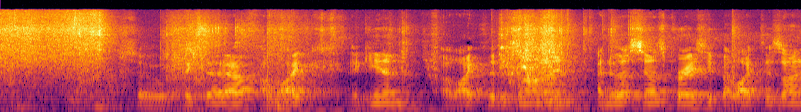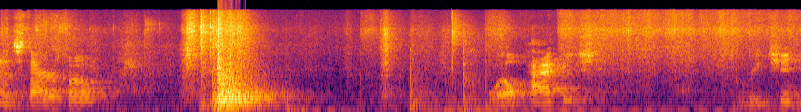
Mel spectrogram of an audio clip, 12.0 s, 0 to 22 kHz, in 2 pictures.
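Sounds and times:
styrofoam thud on wooden floor: 7.5 - 8.3.

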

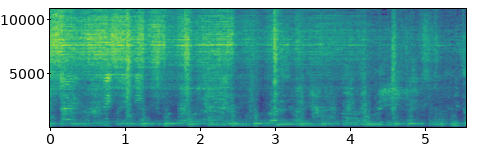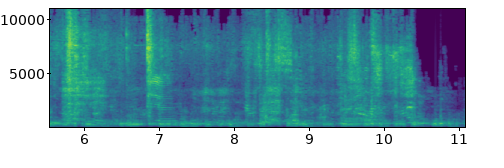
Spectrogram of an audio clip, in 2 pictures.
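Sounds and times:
jazz group playing: 0.0 - 11.0
plucked double bass: 0.0 - 11.0.

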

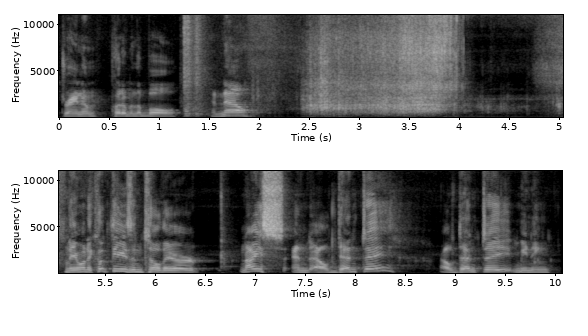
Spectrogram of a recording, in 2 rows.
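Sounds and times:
dry pasta pouring into pot: 2.4 - 4.2.

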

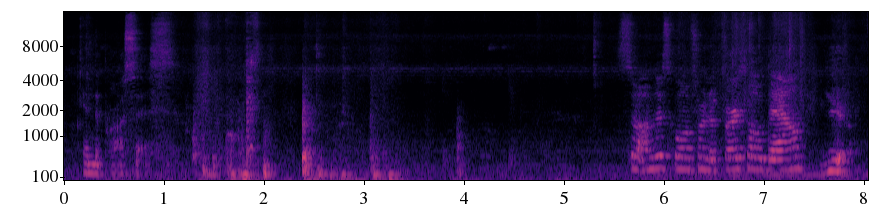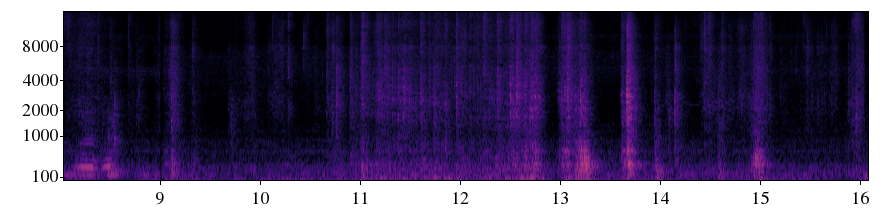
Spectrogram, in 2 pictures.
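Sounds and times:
insulation film crinkling: 6.4 - 16.0.

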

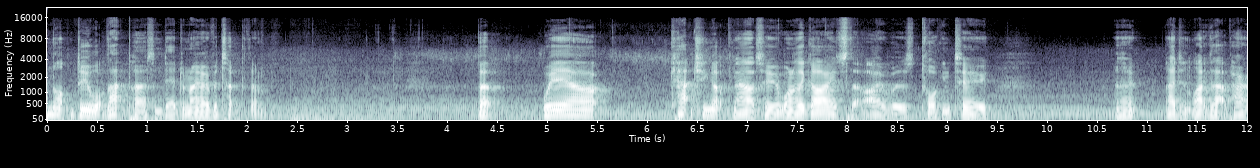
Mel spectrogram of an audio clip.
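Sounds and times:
go-kart engine running: 0.0 - 12.0.

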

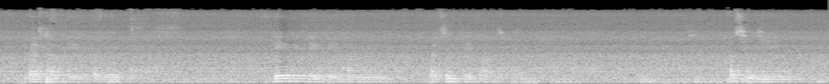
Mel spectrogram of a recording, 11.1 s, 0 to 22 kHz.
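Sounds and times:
air cooler fan whooshing: 0.0 - 11.0.

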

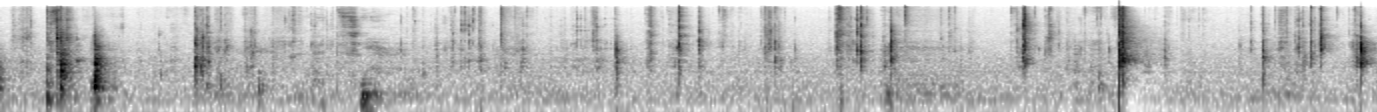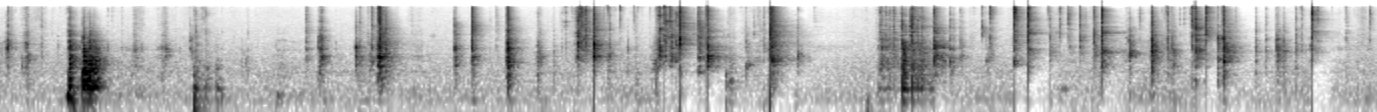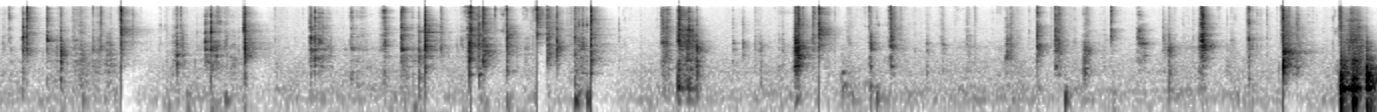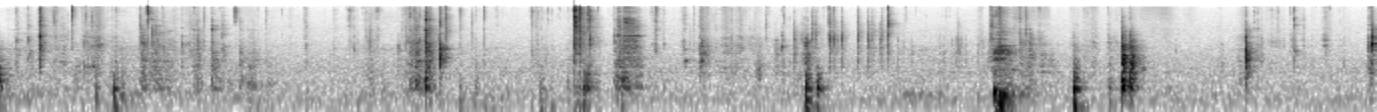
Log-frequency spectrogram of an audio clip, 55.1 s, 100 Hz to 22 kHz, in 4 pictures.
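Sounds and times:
hard plastic cracking and snapping: 4.0 - 52.8, 53.6 - 55.0.

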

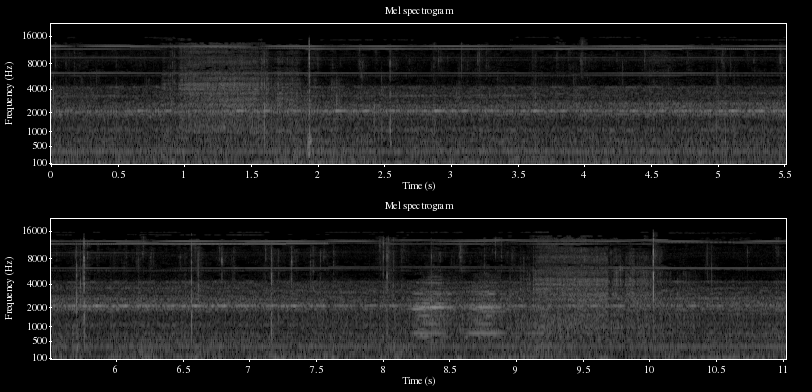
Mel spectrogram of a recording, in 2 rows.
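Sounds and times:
model locomotive horn blasts: 8.2 - 9.3.

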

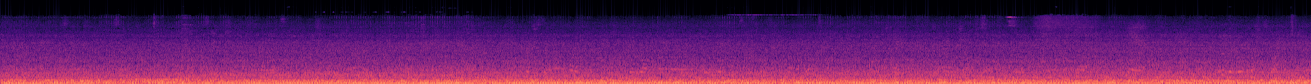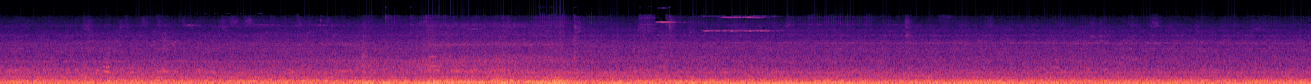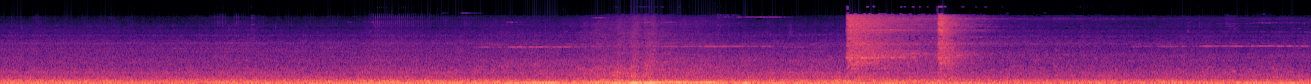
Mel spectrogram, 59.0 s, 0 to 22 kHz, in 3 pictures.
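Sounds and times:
bus diesel engine drone: 0.0 - 59.0.

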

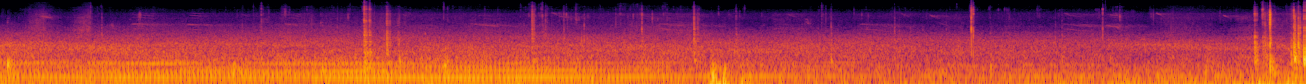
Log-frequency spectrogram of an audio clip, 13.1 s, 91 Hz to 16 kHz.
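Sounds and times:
low motor hum: 0.0 - 13.0
sharp clicks and light knocks: 2.5 - 4.6, 5.2 - 11.6, 12.5 - 13.0.

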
